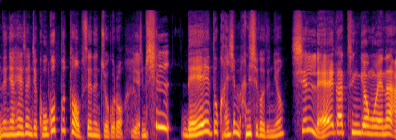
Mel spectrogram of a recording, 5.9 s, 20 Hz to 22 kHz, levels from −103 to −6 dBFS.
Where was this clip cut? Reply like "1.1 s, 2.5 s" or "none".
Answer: 2.1 s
